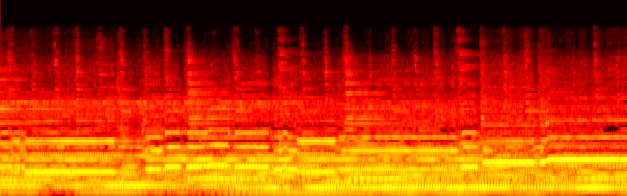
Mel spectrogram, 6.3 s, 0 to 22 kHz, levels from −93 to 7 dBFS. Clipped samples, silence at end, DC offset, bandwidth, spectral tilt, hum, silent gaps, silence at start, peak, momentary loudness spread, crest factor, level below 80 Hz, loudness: under 0.1%; 0 s; under 0.1%; 9 kHz; -8 dB/octave; none; none; 0 s; -8 dBFS; 3 LU; 12 dB; -38 dBFS; -20 LUFS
